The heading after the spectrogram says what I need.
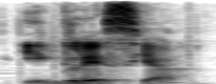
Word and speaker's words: iglesia: que é a palavra Iglesia a gente tem mais de uma aparição da letra i e nos dois casos ela tem o mesmo som e o mesmo som também que nós usamos no português então escuta com atenção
